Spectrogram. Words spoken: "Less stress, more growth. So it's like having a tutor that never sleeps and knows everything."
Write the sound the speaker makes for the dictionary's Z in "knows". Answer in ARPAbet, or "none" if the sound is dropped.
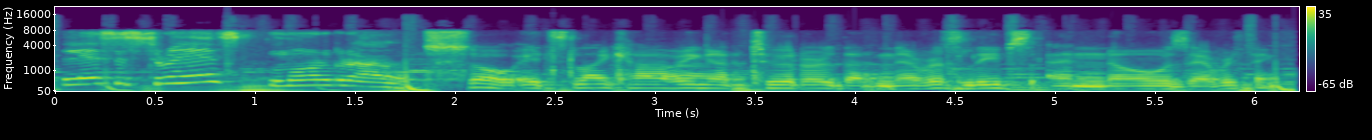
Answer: Z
